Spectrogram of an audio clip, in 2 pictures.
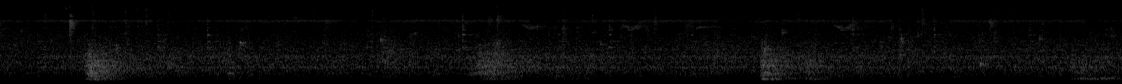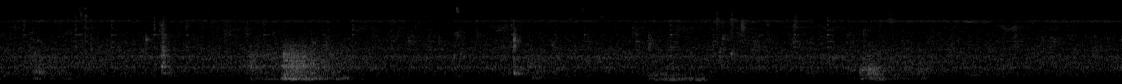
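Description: Hands kneading and pressing soft mashed-potato dough on a flour-dusted bamboo tray, giving a few soft, muffled pats and squishes every few seconds, over a faint steady hiss and a thin high tone.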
